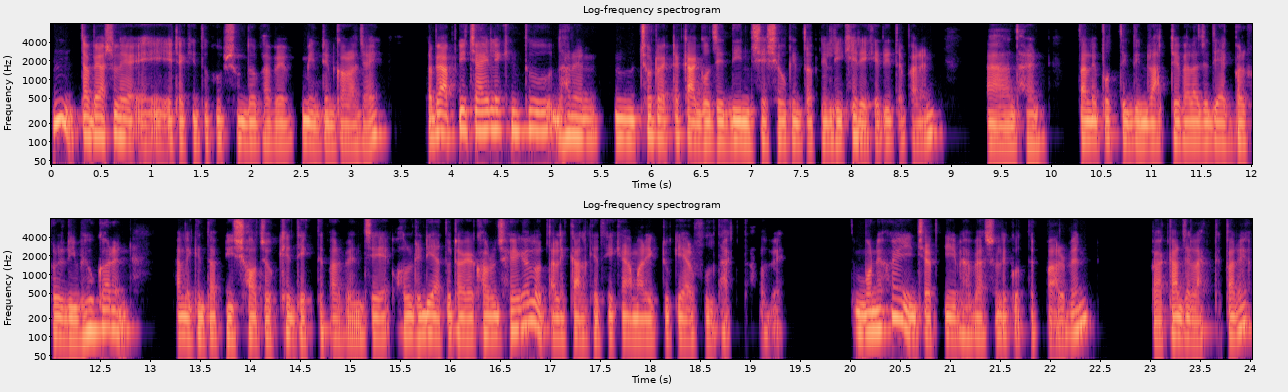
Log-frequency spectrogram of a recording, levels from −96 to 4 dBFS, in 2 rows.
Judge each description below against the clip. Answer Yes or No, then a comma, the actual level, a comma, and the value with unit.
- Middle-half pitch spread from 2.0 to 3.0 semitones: Yes, average, 2.7 semitones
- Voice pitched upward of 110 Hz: No, low, 105 Hz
